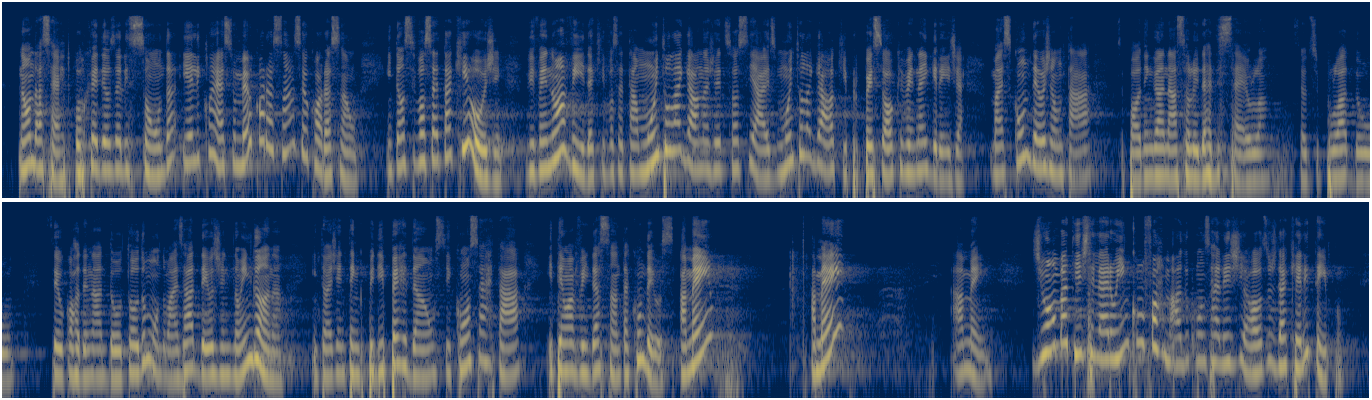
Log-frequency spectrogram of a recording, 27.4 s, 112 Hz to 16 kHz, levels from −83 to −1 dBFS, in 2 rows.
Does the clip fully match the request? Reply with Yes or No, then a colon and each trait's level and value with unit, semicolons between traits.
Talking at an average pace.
No: fast, 220 wpm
